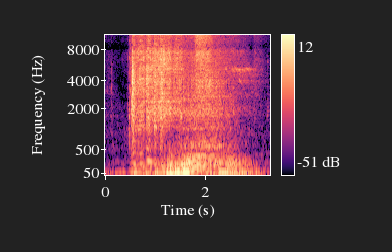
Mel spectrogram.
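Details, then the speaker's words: Engine test run with idle control valve/stepper motor removed, causing cut-out at tick-over: starts and revs strongly, then sags as throttle closes and dies at idle; stalling at idle. "Yeah. I've got to figure out this ticking over next. See if I can rest something up against the pedal. That might stop it from cutting out."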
